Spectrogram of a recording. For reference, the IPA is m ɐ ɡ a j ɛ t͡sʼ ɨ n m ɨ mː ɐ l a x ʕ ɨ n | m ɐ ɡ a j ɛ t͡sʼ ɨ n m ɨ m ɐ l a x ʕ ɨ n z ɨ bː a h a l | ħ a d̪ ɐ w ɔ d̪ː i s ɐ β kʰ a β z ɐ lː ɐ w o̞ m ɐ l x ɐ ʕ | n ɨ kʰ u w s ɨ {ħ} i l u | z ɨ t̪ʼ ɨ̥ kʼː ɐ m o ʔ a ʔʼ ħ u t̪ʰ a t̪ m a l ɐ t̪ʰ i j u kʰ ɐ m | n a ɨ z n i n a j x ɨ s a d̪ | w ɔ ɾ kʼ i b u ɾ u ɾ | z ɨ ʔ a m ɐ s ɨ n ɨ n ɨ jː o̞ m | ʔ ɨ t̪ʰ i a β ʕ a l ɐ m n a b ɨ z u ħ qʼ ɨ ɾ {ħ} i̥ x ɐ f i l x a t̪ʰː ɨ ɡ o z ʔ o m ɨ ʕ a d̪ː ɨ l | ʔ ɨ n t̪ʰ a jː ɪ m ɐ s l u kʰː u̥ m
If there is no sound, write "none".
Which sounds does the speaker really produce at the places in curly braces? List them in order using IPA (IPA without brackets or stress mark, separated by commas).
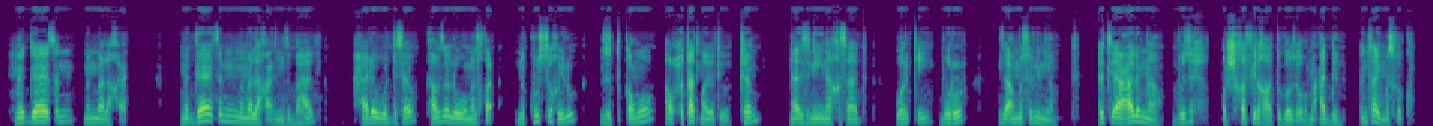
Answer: x, ʃ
